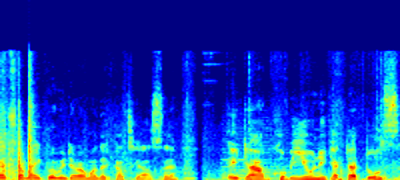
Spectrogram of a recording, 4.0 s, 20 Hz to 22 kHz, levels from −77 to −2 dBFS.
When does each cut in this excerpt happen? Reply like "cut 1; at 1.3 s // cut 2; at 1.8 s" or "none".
cut 1; at 2.2 s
